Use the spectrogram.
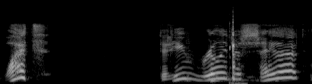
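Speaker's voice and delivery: high, incredulous what; mock disbelief. High mock disbelief at his own mangled name. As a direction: act shocked at the name.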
